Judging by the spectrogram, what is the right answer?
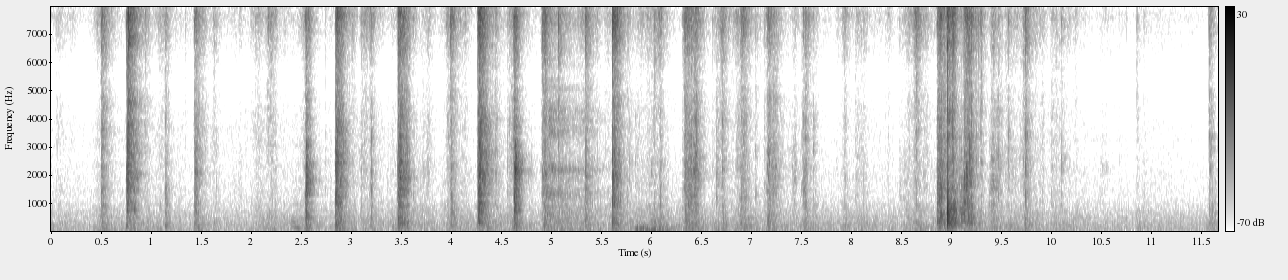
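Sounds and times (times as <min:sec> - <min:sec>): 
tarot cards shuffled: 0:00.4 - 0:10.2
tarot cards clattering as they fall out: 0:02.5 - 0:10.2.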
